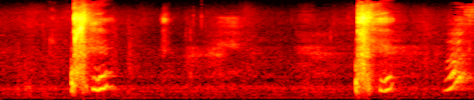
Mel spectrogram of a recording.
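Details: A yawn followed by sneezing: two sharp, explosive sneezes about two seconds apart, each with a quick breathy tail, in a quiet room.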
